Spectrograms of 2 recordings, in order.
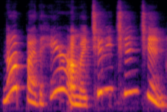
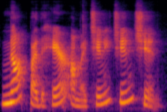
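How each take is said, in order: First: High-pitched little pig voice; crying out as little pig. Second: Firm refusal, only slightly raised voice; defiant little pig. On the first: First pig refuses the wolf at her door, high piggy cry. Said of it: "cried the first little pig". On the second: Third pig refuses the wolf from the brick house, firm voice. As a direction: stand your ground as the sensible pig. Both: A narrator's reading.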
